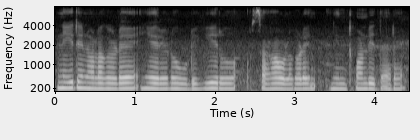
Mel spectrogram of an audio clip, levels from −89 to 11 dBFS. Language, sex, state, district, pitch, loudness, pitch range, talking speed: Kannada, female, Karnataka, Bangalore, 185 Hz, -16 LUFS, 180-190 Hz, 95 wpm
